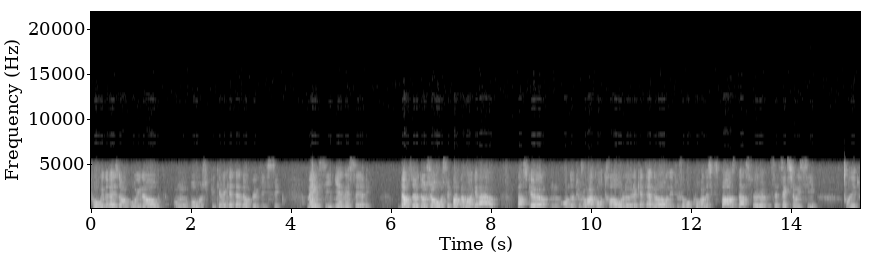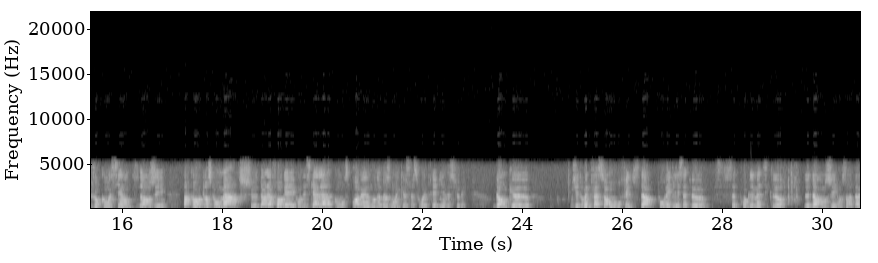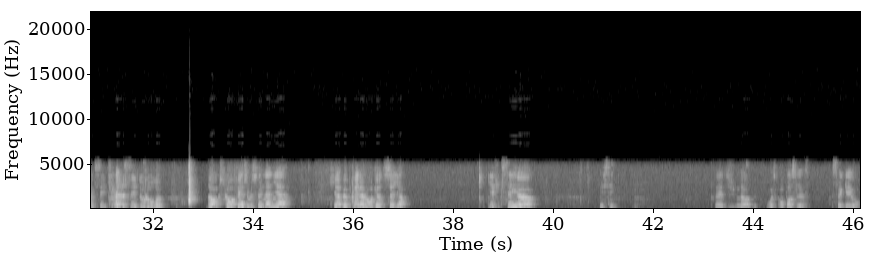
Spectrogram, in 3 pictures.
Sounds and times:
Speech: 0.0 - 24.3, 24.9 - 32.3, 33.1 - 34.8, 35.5 - 37.2, 38.6 - 39.8, 40.9 - 41.8, 43.2 - 46.1.

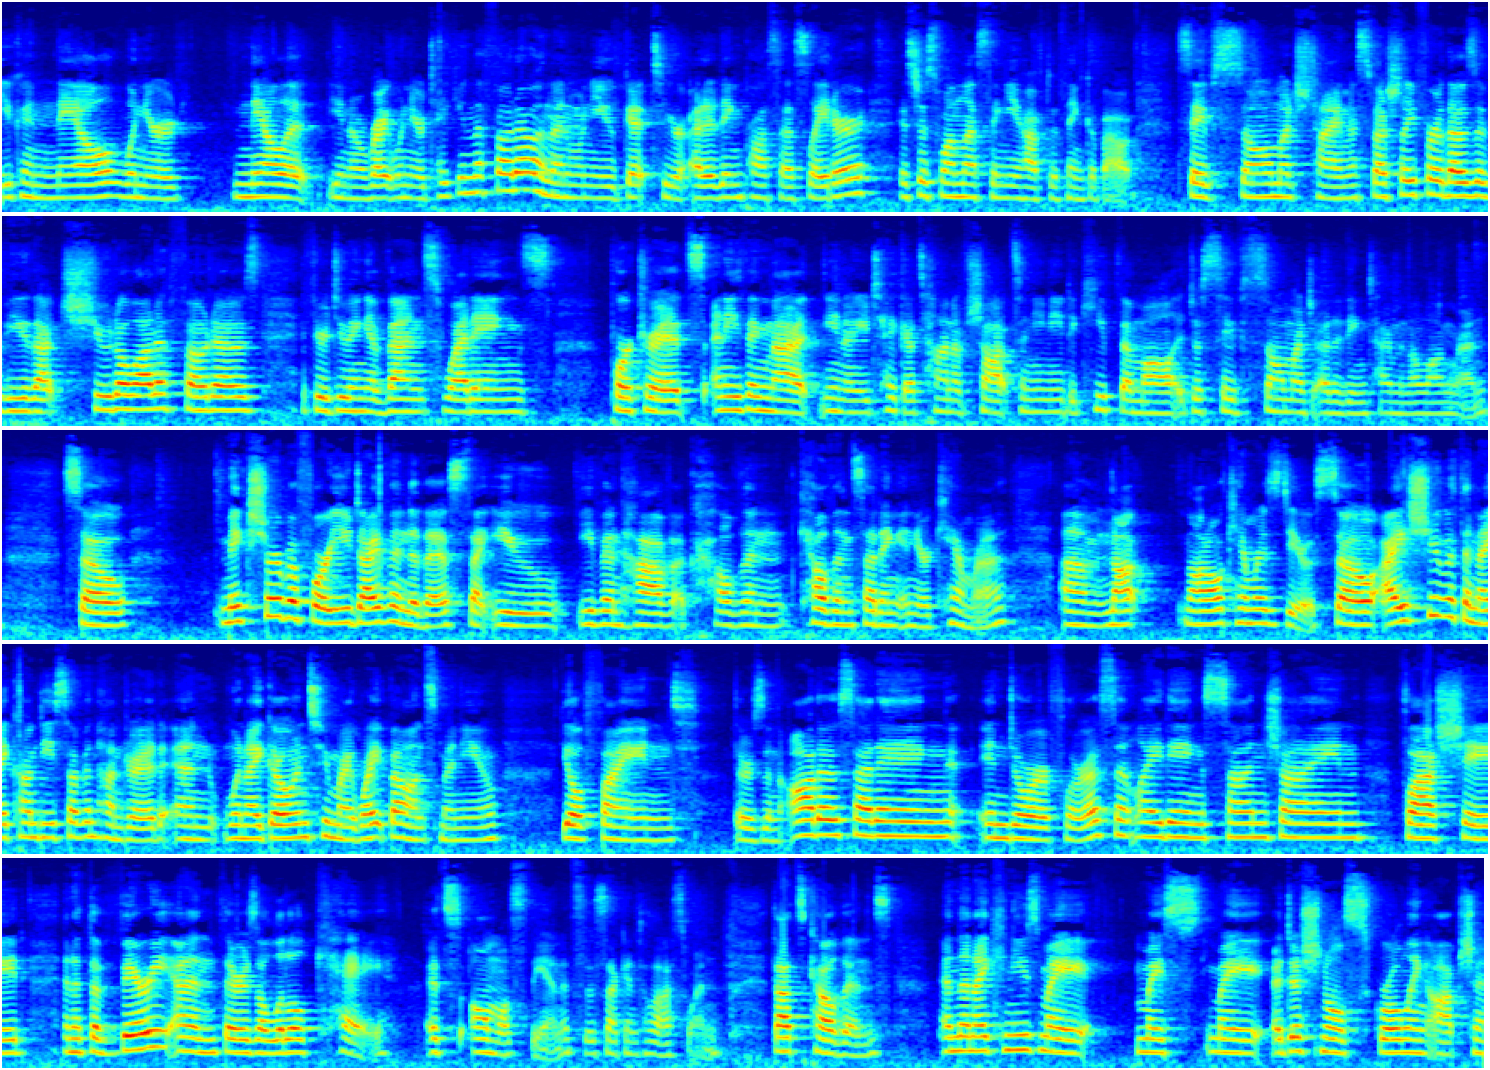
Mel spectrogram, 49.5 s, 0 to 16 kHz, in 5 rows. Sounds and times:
Speech: 0.0 - 49.5.

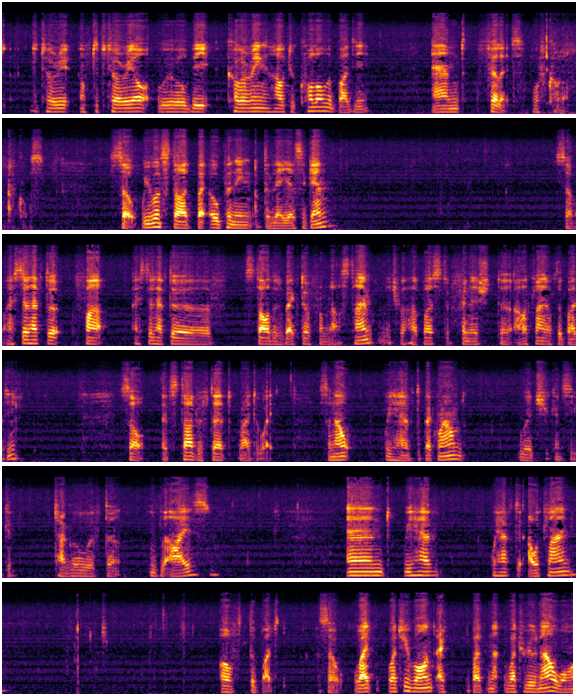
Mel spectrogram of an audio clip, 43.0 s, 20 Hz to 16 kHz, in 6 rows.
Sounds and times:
Speech: 0.0 - 4.6, 5.4 - 7.8, 8.6 - 11.4, 14.1 - 21.8, 23.0 - 27.4, 28.0 - 31.5, 33.0 - 34.2, 34.8 - 36.0, 38.6 - 43.0.

